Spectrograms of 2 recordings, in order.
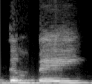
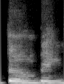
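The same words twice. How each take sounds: First: "também" stressed on the final -bém; stress on last syllable. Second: "também" stressed on the first syllable, TAM-bem; misplaced stress. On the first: Teacher showing the required reading, final stress on "também". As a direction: land on the end of "também". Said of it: "eu sou obrigada a dizer". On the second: Teacher showing the wrong reading, first-syllable stress on "também". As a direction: hit the start of "também", weak ending. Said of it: "Não também". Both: Shown as a demonstration.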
